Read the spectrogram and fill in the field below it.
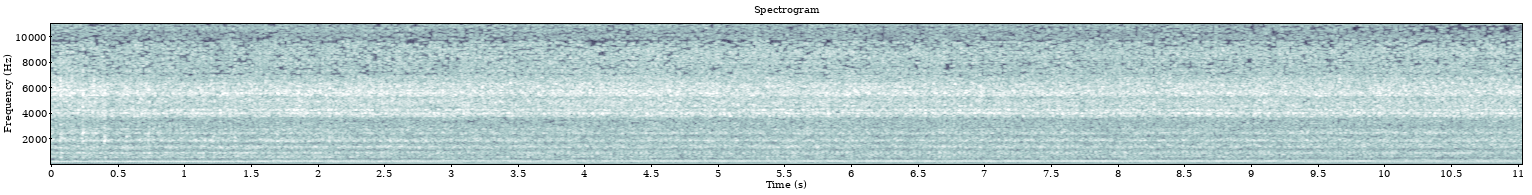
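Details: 2008 Kawasaki ZX-14 engine idling steadily with a light, fast ticking running through the engine note.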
